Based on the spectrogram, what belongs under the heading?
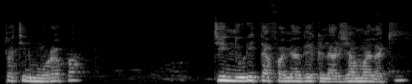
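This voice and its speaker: Congolese-accented male commentator, slightly high voice, preachy and repetitive, fires off rhetorical questions. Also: fairly quick, warm tone, lo-fi sound. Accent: Congolese French. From Democratic Republic of the Congo. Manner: exhorting, rhetorical questions, repeats himself. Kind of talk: impassioned commentary.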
